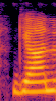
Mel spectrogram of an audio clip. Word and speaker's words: ज्ञान: ma'am यहां पे तो जनन लिखा है एक्चुअली इंग्लिश में ज्ञान को ऐसे स्पेलिंग में लिखा जाता है जे एन ए एन ए ठीक है ज्ञान लक्षण इसको पढ़ा जाता है तो वी ऑफें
